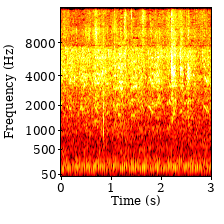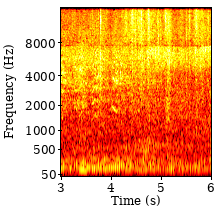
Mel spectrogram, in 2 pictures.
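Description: Faint rustling and crunching of dry leaves under a macaque's steps as it walks off with a baby clinging beneath it, with scattered small ticks and a few faint high chirps.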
